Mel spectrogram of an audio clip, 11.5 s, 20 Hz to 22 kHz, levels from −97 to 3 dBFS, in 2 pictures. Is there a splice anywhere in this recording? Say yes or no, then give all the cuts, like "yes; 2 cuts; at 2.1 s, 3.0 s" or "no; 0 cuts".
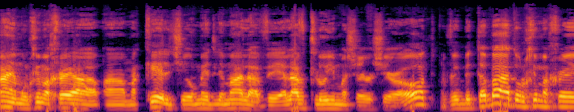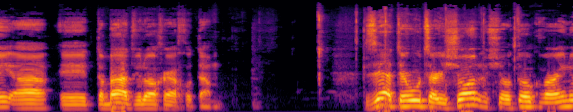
yes; 1 cut; at 4.4 s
